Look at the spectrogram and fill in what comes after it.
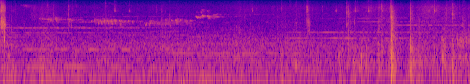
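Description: Faint bird chirps and a short warbling call over quiet background hiss in the first few seconds. A sharp knock about six seconds in is the loudest sound, with a few softer taps around it.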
